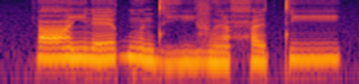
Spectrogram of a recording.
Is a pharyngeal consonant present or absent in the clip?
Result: present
